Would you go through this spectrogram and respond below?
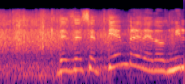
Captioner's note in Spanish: aplausos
